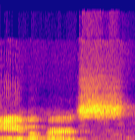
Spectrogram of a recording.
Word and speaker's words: Evaverse: it whatever they see fit so i say eva verse um but you can say ebook so i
